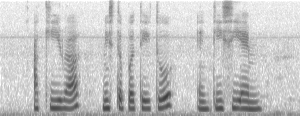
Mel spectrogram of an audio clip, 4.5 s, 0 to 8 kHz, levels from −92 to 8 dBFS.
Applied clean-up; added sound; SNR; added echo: none; none; none; none.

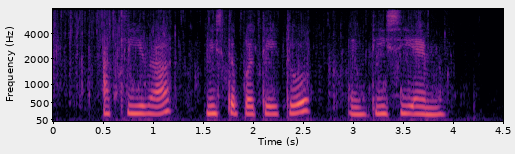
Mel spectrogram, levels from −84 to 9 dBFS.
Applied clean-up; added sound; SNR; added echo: neural mask model RNNoise.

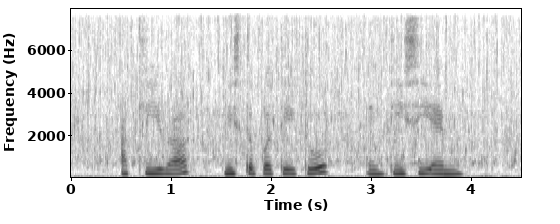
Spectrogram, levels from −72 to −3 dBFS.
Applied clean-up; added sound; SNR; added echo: none; Stream; 14 dB; none.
